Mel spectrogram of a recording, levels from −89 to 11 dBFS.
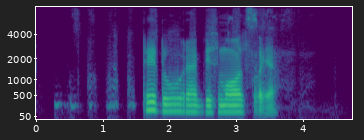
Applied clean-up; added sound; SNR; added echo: neural mask model RNNoise.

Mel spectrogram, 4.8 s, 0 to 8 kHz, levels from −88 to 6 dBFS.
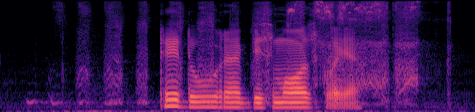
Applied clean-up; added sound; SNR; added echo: none; Squeak; 17 dB; none.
